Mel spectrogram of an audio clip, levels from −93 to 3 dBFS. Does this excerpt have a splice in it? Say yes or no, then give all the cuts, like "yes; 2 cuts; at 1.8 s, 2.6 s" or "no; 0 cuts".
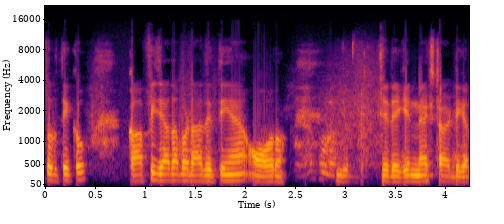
yes; 1 cut; at 2.8 s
